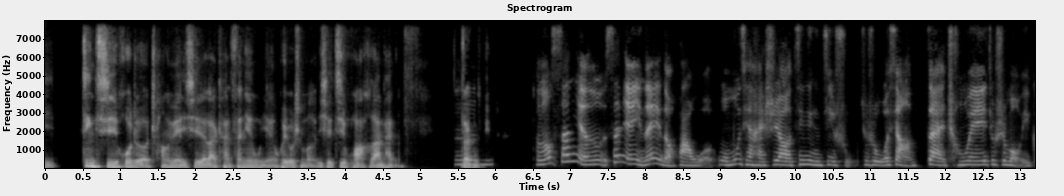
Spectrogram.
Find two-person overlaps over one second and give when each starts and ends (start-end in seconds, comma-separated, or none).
none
